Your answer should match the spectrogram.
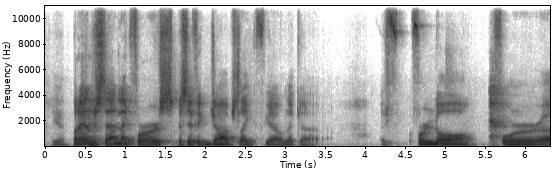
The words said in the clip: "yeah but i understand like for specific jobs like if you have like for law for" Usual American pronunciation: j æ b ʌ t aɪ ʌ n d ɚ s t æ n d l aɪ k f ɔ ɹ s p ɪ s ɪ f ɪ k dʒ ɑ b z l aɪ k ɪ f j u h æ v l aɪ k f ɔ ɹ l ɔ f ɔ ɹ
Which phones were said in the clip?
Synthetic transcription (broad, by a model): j b ʌ t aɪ ʌ n d ɚ s t æ n d l aɪ k f ɔ ɹ s p ɪ s ɪ f ɪ k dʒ ɑ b s l aɪ k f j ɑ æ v l aɪ k f ɔ ɹ l ɔ f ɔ ɹ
